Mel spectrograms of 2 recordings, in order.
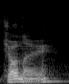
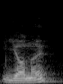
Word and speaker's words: Jono: differently um for instance I have shortened my name from Jonathan to jonno but then there's still people that goes Yono or like they pronounce it differently I was like I'm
